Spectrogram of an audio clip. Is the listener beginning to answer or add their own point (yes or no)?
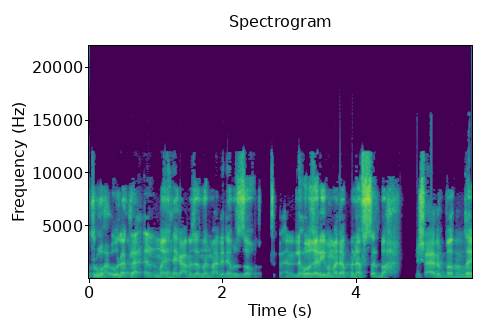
yes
